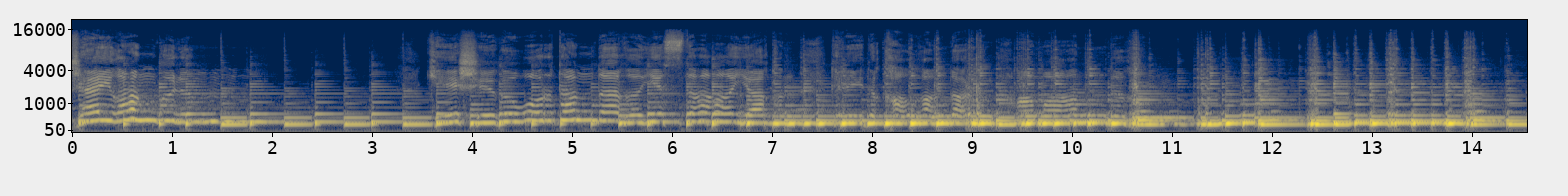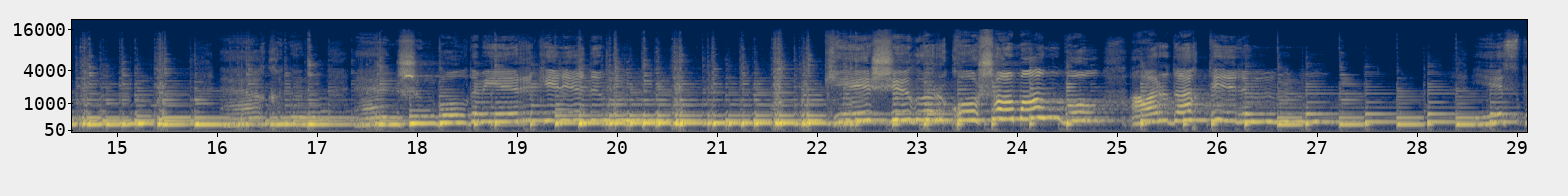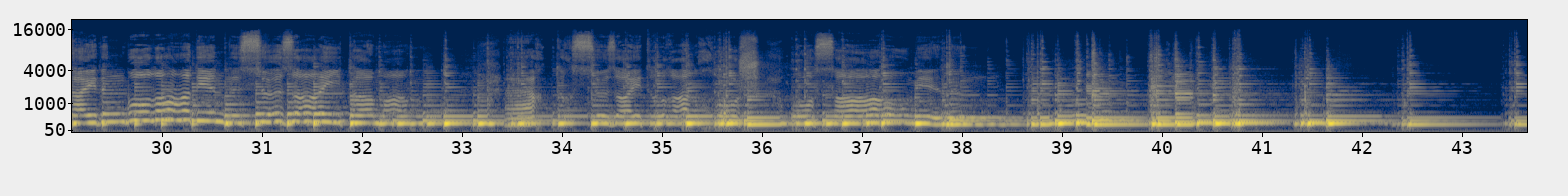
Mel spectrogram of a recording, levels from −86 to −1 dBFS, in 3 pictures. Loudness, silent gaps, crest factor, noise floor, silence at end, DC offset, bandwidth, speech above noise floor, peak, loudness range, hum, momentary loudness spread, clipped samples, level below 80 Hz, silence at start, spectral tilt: -19 LUFS; none; 16 dB; -40 dBFS; 0 s; 0.1%; 13.5 kHz; 19 dB; -2 dBFS; 7 LU; none; 10 LU; under 0.1%; -56 dBFS; 0 s; -6.5 dB/octave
